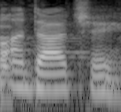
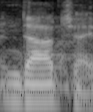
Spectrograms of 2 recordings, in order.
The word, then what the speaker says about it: Ondaatje: Michael Ondaatje. Ondaatje. Michael Ondaatje.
